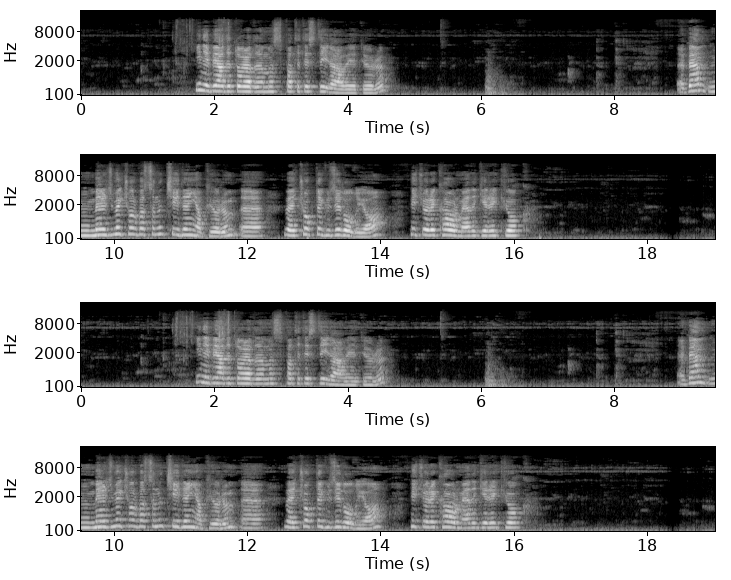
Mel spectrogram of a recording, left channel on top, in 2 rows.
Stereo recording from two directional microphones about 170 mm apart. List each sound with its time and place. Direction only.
1.7 s a man's voice: 60° left (ahead or behind)
8.9 s a man's voice: 60° left (ahead or behind)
